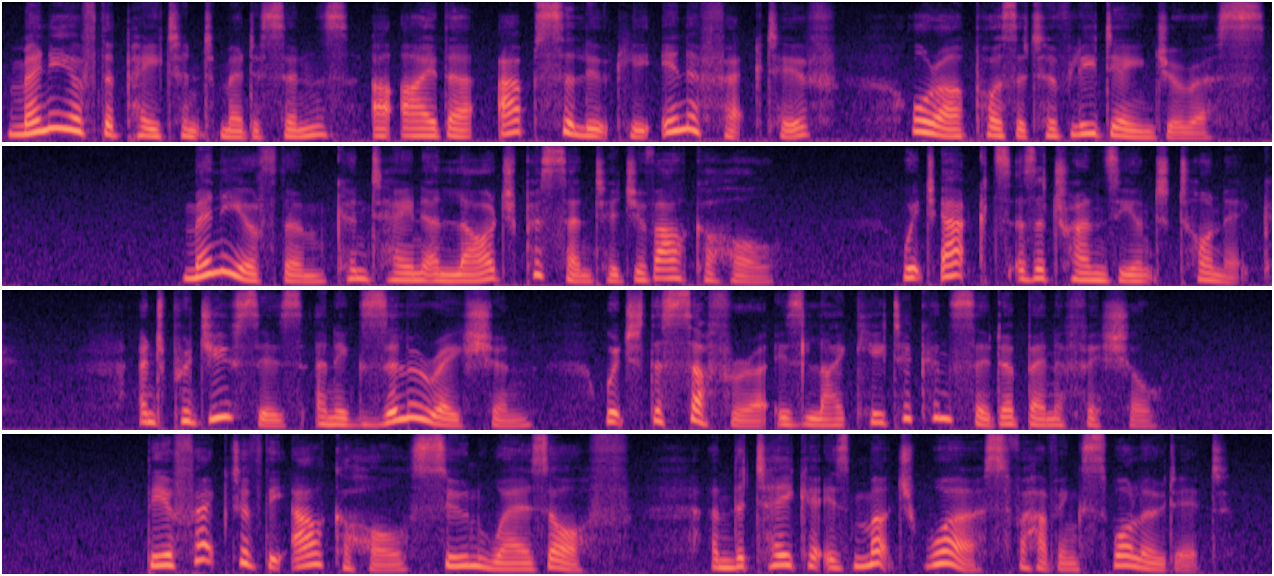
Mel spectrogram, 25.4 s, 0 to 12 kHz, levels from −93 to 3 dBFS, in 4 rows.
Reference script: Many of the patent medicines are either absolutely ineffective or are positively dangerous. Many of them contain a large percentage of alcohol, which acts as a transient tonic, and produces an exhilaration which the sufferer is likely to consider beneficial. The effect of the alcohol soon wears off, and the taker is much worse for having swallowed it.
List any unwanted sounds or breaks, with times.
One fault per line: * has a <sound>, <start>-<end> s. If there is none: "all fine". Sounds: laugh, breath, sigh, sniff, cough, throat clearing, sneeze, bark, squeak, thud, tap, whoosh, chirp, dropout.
all fine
